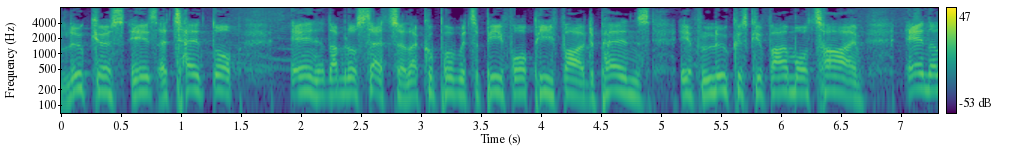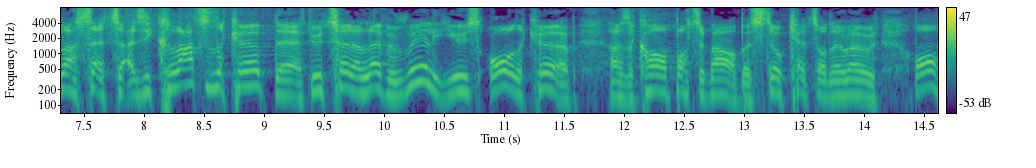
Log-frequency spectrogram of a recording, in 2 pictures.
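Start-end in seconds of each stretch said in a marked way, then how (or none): none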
